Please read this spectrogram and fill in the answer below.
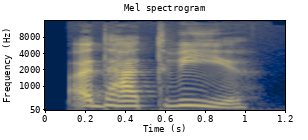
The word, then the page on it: अधात्वीय: Hindi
